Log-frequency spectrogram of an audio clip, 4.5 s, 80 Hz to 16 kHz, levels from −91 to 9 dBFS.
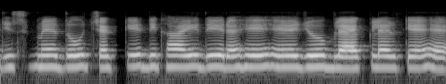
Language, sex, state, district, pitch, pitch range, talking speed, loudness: Hindi, female, Punjab, Fazilka, 240 Hz, 230-245 Hz, 160 wpm, -16 LUFS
